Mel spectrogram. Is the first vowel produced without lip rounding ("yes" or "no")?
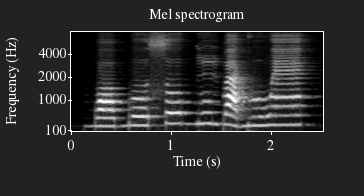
no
